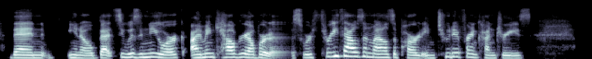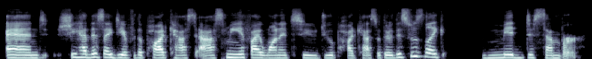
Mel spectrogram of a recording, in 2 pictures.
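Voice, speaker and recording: A woman talks at a very fast pace with ordinary pitch variation, her voice dry and close with no echo on a very clean recording over a silent background. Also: medium pitch for a woman. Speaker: business coach. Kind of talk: casual interview.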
